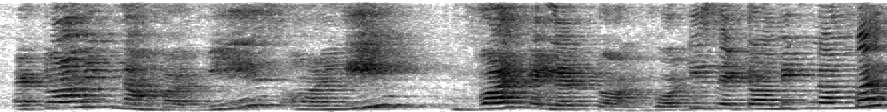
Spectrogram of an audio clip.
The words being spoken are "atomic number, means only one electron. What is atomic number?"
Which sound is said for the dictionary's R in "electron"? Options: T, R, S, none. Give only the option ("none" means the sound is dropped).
none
